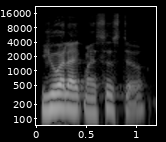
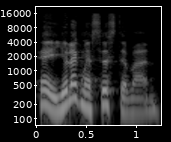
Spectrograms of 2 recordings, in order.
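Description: First: Dead-serious, each word said in full. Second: Lighthearted. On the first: Man telling a date she is like his sister, serious. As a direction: say it earnestly, no joking tone. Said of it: "would be taken seriously". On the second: Man teasing a date that she is like his sister, lighthearted. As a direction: toss it off as friendly banter. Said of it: "Be lighthearted". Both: Shown as a demonstration.

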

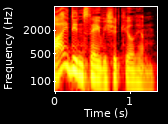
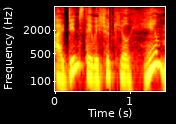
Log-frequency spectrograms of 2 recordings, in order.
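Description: First: "I" hit first and firmest, the rest slow and even; stress on I. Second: Slow, with "him" stressed and rising at the end. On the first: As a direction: lean on "I" at the start, drawn out word by word. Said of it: "ถูกปะ เน้นที่ฉัน". (เน้นคำว่า "I" ชัดๆ พูดช้าๆ) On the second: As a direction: push the weight onto "him" and lift it. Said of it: "แปลว่า เราควรฆ่าคนอื่นต่างหาก". (เน้นคำว่า "him" เสียงขึ้นท้าย) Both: Shown as a demonstration.

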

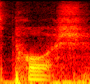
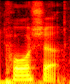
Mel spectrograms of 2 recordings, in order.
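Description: First: Porsche as one syllable, "porsh"; everyday English Porsche. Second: Porsche in two syllables, "POR-shuh"; German pronunciation. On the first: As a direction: say Porsche with a silent final E. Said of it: "How do you pronounce Porsche?". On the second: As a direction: sound the final E of Porsche as a soft "uh". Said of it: "so it's pronounced Porsche". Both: Shown as a demonstration.

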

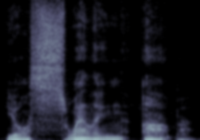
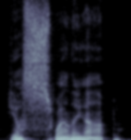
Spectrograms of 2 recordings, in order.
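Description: First: Very slow, stretched-out horror; horrified scream. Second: High, swooping cry, rising at the end; alarmed scream. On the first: Mother cries out a second time, slow horrified scream. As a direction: draw out each word in disbelief. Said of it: "screamed Missus Beauregard again". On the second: Mother sees Violet swelling, high alarmed scream. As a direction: shriek it in shock, without full volume. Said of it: "screamed Missus Beauregard". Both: A narrator's reading.

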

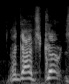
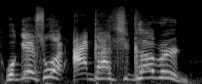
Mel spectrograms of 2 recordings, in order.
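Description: First: Said in the usual way. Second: Reassuring. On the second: Real, not acted. Reassuring a shy listener.

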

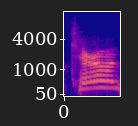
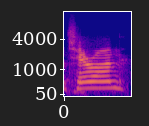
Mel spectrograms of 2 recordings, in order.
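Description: First: Charon said with a hard K, KAIR-on; questioned pronunciation. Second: Charon said with CH as in chair; alternative pronunciation. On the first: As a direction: start Charon with a K sound, trying it out. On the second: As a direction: start Charon with a CH sound, trying it out. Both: Shown as a demonstration. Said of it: "is it Charon?".

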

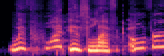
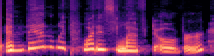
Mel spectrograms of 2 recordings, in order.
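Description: First: Higher, disbelieving echo on "left over"; raised pitch, can't believe it; incredulous. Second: Said in the usual way. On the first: A narrator's reading. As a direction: throw "left over" back as a baffled question. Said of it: "She couldn't believe what he was saying". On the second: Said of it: "The stranger was completely unfazed".

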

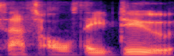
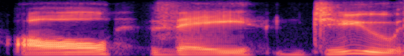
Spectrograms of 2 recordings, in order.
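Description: First: Said in the usual way. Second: "All they do" stretched very slowly, word by word; drawn-out emphasis. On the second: Acted. Man rants about churchmen who only talk, "All they do" slow and emphatic. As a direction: lean on each word of "All they do", dragging it out. Rant, phrase repeated drawn out.

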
